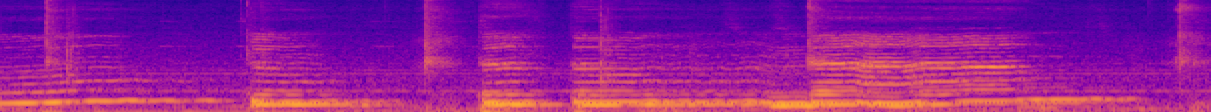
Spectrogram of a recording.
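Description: Female a cappella singing without words: sustained hummed notes, often two pitches held together as a harmony, gliding between phrases. Short sharp clicks fall between the phrases.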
